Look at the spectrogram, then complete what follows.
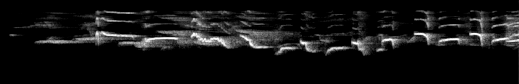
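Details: Lively Oriental magpie-robin in full song, delivered loudly to provoke other magpie-robins into singing and tail display; rich warbling phrases slide into rapid, evenly spaced whistled notes about two or three per second.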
